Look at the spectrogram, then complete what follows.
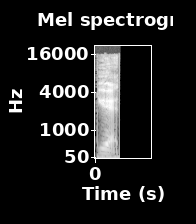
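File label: "yue", Mandarin Chinese, neutral tone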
